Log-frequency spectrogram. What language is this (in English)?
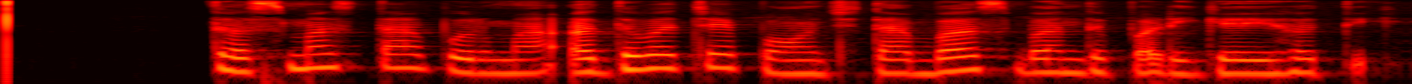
Gujarati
